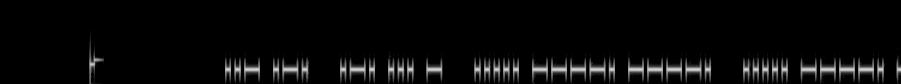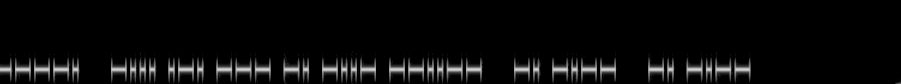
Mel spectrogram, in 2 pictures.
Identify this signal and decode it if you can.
Morse code, heard as a keyed tone, about 25 wpm, 700 Hz. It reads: UR RST 599 599 BRONX, NY NY
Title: Practice QSO - Exchange 1 - Beginning - 25wpm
